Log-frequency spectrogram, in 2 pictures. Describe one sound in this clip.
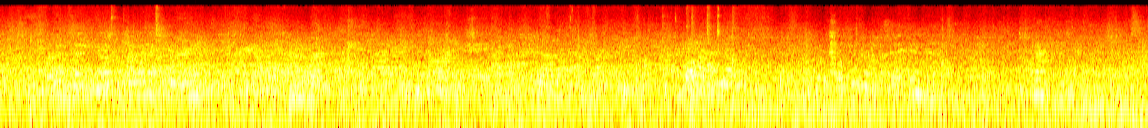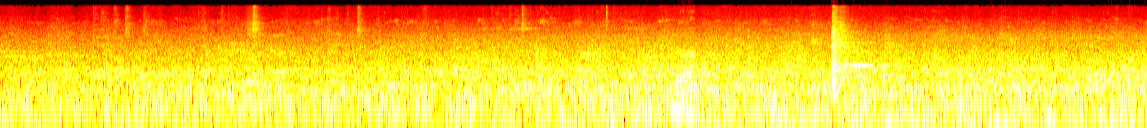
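A crowd of shoppers murmurs indistinctly throughout a busy indoor space.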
